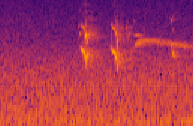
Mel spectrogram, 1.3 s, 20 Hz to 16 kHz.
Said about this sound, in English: And 274 calling. That bird I think might be a male. And it's giving some song now.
